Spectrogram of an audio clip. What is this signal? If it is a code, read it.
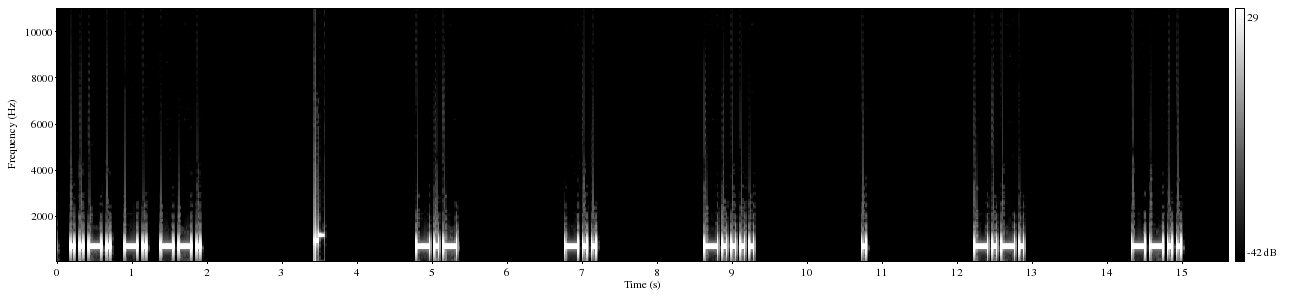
Morse code, heard as a keyed tone, about 20 wpm, spaced as for 7 wpm, 700 Hz. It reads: FNG KD6ECZ
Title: USA Call Signs - 6 Characters - 8x Character Spacing - 20wpm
